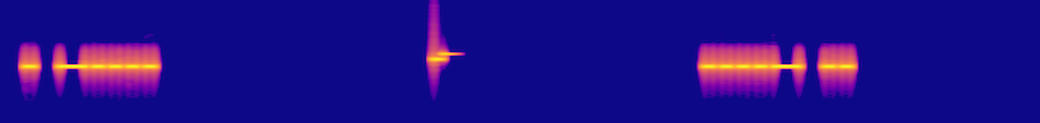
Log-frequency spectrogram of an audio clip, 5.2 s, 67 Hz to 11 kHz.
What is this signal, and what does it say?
Morse code, heard as a keyed tone, about 28 wpm, 700 Hz. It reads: E 6 4 I
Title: Two Challenging Letter-Number Combinations 28wpm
